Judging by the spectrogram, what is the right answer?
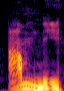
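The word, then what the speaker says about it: Amney: Pronouncing the guy's name again? Amni, A-M-N-E-Y, Mutasimi, Amni.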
